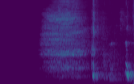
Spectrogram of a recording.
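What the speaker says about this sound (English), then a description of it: "I feel like I gotta sneeze." A single close sneeze, soft and breathy: a rising intake of breath, then two short sharp bursts at the end, quiet overall.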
